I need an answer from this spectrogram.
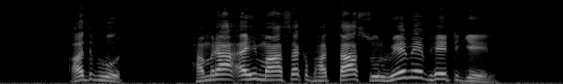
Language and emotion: Maithili, surprised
